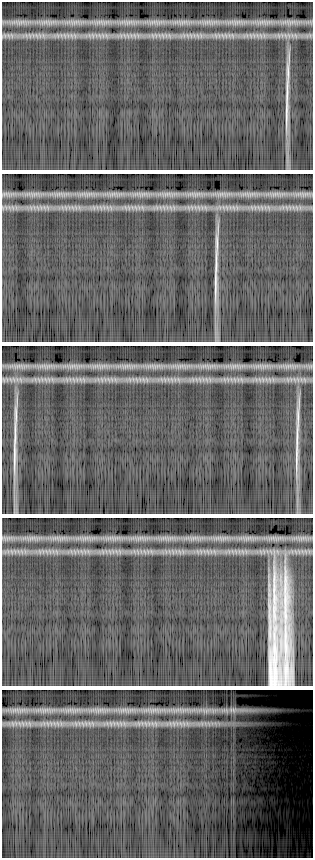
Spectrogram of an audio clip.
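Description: Soft electronic game music plays steadily.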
